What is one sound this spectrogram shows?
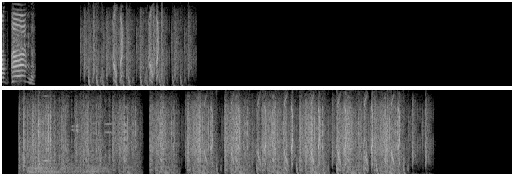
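Cartoon feet scurry away in a rapid, busy patter.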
